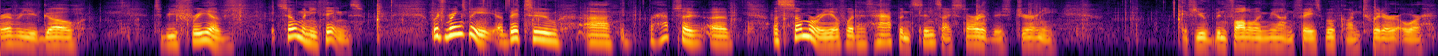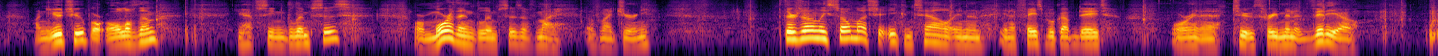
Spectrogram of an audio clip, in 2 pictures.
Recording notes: In this special episode recorded while walking the Camino.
